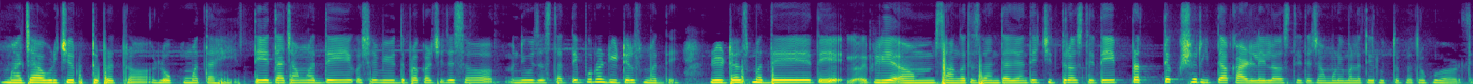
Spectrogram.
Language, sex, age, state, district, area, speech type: Marathi, female, 30-45, Maharashtra, Buldhana, rural, spontaneous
